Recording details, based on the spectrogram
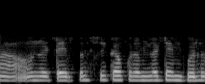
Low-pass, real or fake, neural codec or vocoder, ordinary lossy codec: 3.6 kHz; fake; codec, 16 kHz, 8 kbps, FunCodec, trained on LibriTTS, 25 frames a second; none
